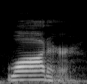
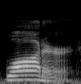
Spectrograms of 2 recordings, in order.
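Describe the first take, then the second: First: The middle consonant sounds like a D. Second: The same.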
